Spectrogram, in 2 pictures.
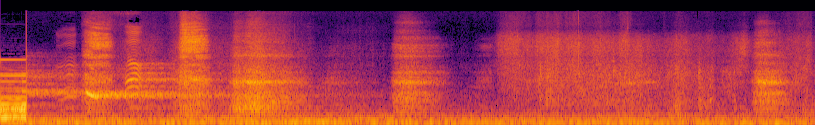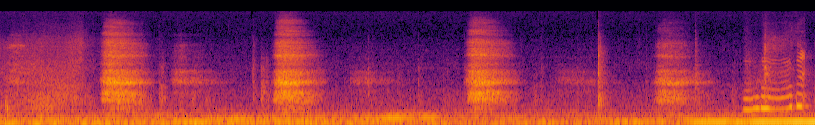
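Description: A young woman gasps and breathes heavily nearby.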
